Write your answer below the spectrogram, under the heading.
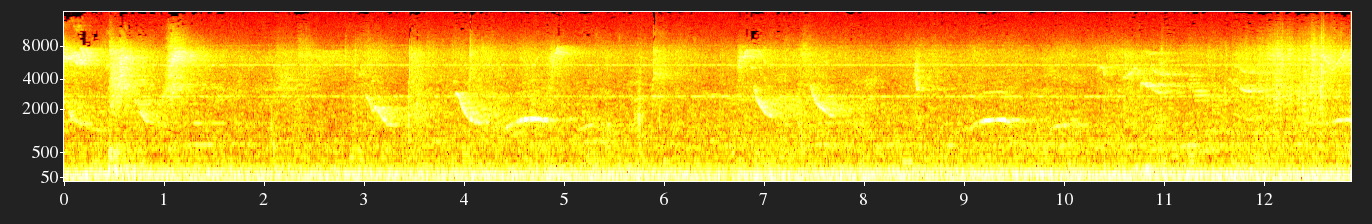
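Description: Bird calls: a series of short, sharp whistled notes, each sweeping quickly downward in pitch, repeated every second or two, with a faint cluster of higher notes near the end. Under them is a faint, steady, high thin tone and a low outdoor rumble.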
